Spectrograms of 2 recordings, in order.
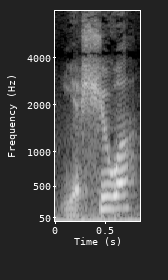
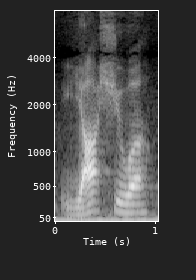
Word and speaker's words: Yeshua: yaver Ave Jehovah Jehovah it's all perfectly acceptable perfectly acceptable just as it is to say Yeshua Yeshua or Jesus transliterating ancient Hebrew words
